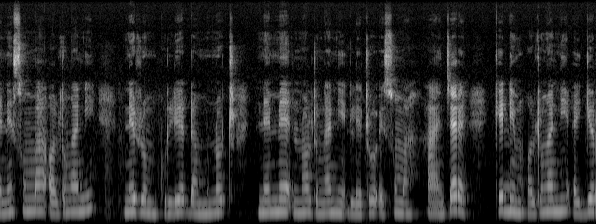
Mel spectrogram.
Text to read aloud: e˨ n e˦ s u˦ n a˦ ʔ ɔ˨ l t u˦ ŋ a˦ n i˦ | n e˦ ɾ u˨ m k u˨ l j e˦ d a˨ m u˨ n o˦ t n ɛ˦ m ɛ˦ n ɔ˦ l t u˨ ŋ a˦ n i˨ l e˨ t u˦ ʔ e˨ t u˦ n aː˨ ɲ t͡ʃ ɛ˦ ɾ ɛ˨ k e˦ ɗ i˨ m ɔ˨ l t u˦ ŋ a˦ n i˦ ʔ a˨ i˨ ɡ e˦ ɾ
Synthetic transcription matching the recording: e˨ n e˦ s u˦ m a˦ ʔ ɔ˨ l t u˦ ŋ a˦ n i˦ | n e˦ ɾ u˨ m k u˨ l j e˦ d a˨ m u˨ n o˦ t n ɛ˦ m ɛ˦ n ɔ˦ l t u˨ ŋ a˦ n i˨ l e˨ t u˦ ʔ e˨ s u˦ m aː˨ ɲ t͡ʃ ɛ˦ ɾ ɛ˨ k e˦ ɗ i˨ m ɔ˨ l t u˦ ŋ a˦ n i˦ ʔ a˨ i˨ ɡ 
